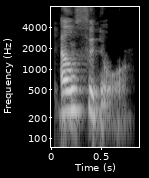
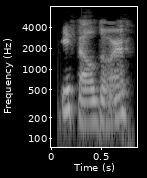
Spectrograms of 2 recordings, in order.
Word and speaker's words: Ifeldor: Is the first of the runic histories of Elfidor. Did I say that one correctly, at least? Ifeldor.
